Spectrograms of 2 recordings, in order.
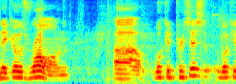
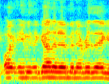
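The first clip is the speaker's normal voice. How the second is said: normal talking voice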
